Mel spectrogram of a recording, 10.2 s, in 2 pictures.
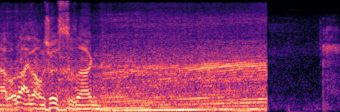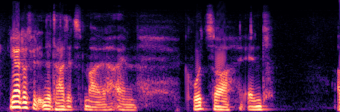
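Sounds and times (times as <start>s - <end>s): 
car revving past: 0.0s - 4.1s
heavy street traffic roar: 0.0s - 4.1s
speech: 0.1s - 1.8s, 5.3s - 7.4s, 8.0s - 9.3s.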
